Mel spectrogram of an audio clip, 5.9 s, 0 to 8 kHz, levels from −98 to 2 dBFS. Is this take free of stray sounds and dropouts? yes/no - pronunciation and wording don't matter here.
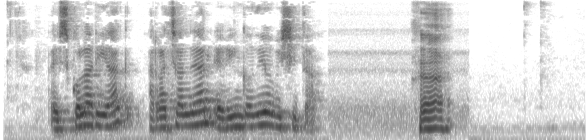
no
